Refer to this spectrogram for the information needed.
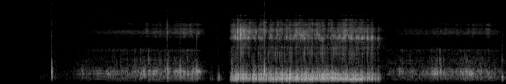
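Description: Soft fluttering breaths, then one loud, harsh snore lasting about a second and a half; snoring.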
